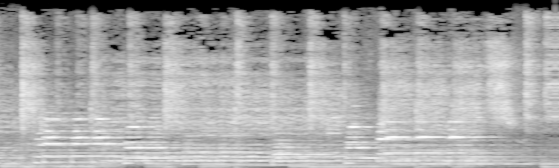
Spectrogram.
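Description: Steel drum (steelpan) playing a melody in quick, ringing notes.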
